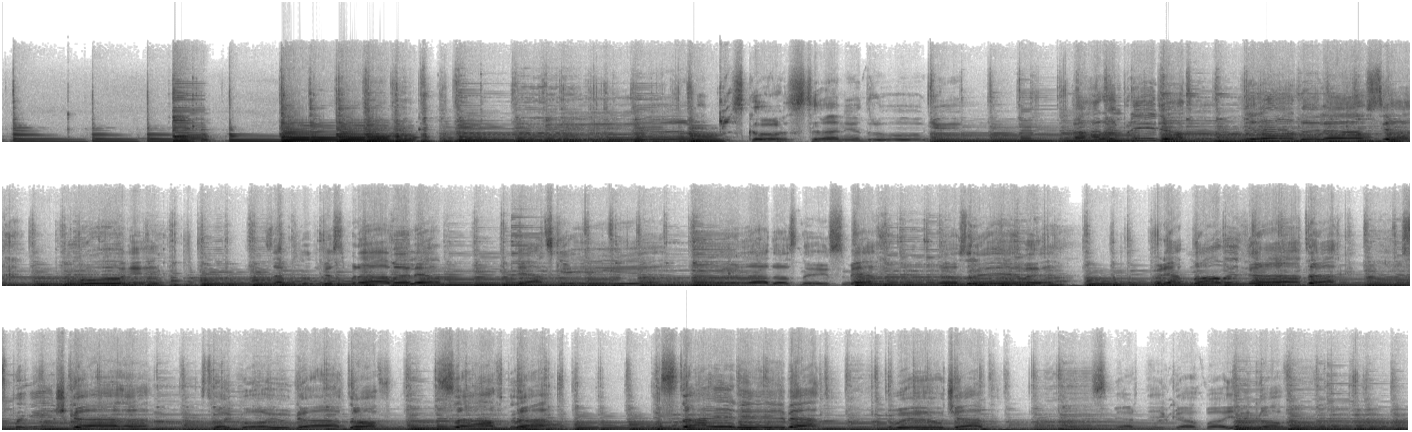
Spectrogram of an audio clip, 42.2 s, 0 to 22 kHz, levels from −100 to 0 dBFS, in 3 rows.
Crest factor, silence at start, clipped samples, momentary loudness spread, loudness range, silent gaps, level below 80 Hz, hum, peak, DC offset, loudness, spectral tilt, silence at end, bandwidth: 14 dB; 0 s; under 0.1%; 9 LU; 8 LU; none; -46 dBFS; none; 0 dBFS; under 0.1%; -14 LUFS; -6.5 dB/octave; 0 s; 14 kHz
